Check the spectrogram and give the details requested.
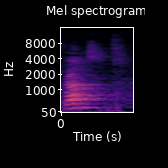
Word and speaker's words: front: Then at the top front you can see that front rhymes with hunt front. something that the spelling conceals from you.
